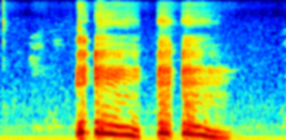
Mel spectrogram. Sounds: Throat clearing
